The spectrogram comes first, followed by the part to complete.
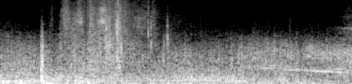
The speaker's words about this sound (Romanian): Într-adevăr se trage. Parcă undeva, dincolo de pădure.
